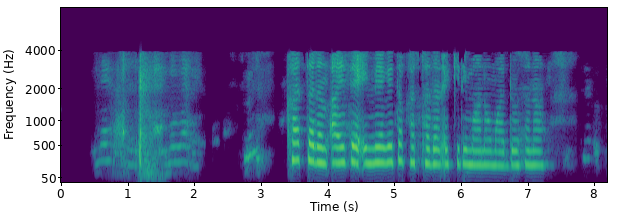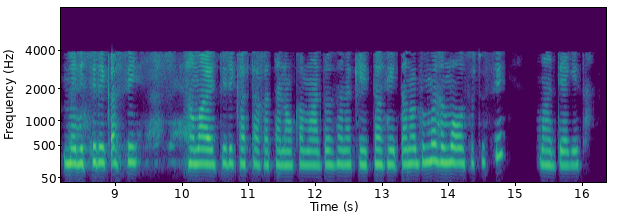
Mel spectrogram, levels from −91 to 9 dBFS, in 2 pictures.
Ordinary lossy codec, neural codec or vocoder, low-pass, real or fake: AAC, 16 kbps; codec, 24 kHz, 1.2 kbps, DualCodec; 7.2 kHz; fake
